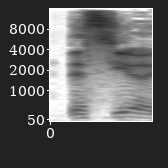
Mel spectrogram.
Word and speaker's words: Lisieux: It's Licieux. Is that how you say it? Lisieux? Lisieux, yeah.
